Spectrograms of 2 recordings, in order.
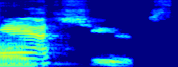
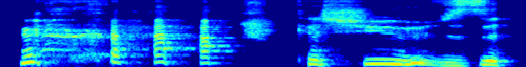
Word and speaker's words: cashew: to say it wrong cashew cashew cashew cashew not Caso yeah those are vile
